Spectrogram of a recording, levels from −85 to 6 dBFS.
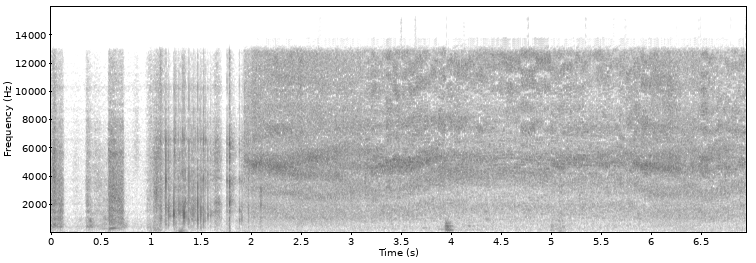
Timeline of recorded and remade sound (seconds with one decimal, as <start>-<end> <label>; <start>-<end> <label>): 0.0-3.1 remade; 3.1-6.0 recorded; 6.0-6.5 remade; 6.5-7.0 recorded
